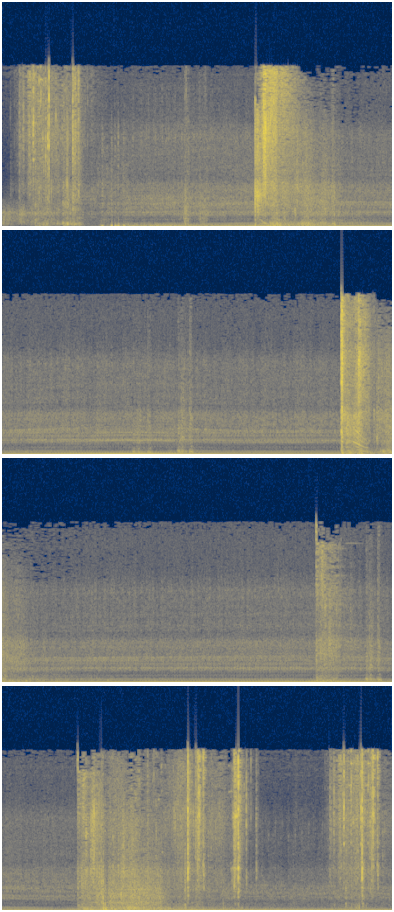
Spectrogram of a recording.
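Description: A car engine starts and drones steadily while driving.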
